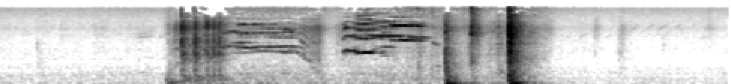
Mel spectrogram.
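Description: A door creaking open, a high squeal that bends up and down in pitch for about two seconds, then two sharp knocks about half a second apart.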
